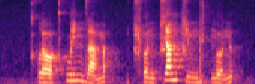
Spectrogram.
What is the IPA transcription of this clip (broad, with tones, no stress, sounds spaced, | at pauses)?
kʰ l ɔː˩˦ kʰ w i˥˩ n d a˩˦ m | t͡ɕʰ o˩˦ n t͡ɕ a˥˩ n t͡ɕ ɯ˩˦ ŋ d i˨˩ t̚ ŋ o˩˦ n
